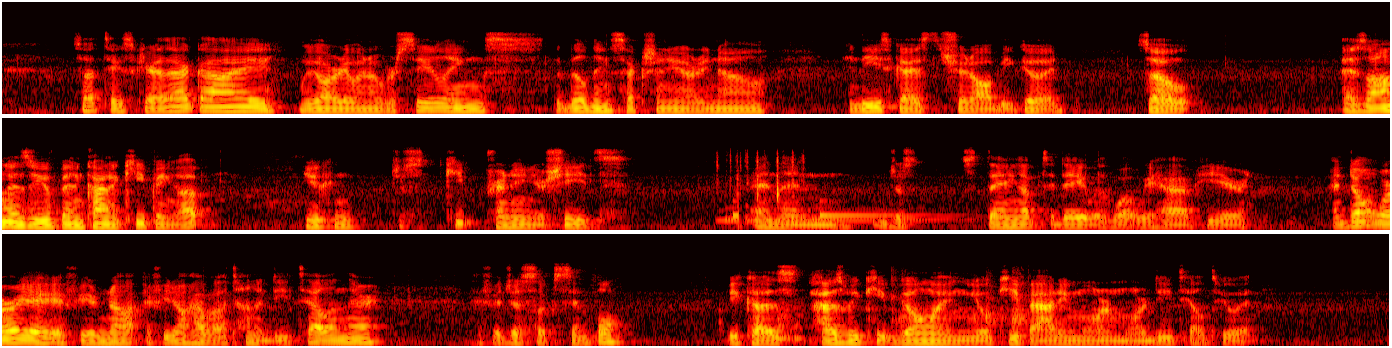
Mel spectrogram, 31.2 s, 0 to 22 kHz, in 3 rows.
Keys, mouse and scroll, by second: 2.6 click, 3.6 click, 4.0 click, 5.5 click, 13.0-13.9 scroll down 4, 14.1 scroll down 1, 14.7 click, 14.8 click, 17.0-18.1 scroll up 1, 18.5 click.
